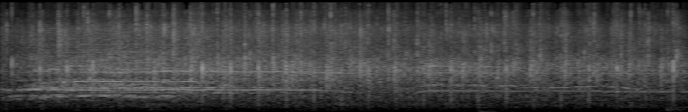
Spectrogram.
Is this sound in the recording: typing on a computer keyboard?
no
